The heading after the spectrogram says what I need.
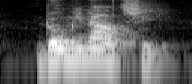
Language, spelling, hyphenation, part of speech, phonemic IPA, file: Dutch, dominatie, do‧mi‧na‧tie, noun, /ˌdoː.miˈnaː.(t)si/, Nl-dominatie.ogg
- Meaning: domination (act or state of dominating)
